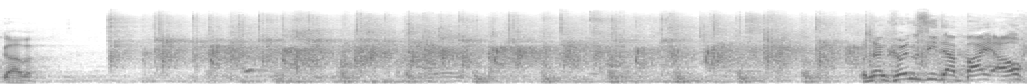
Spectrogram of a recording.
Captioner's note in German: Beifall Freie Demokraten und SPD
